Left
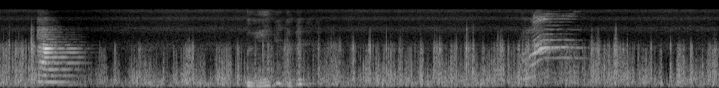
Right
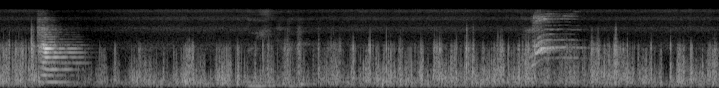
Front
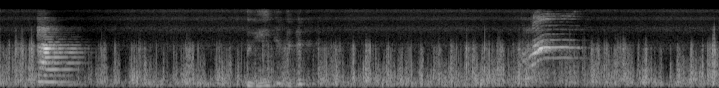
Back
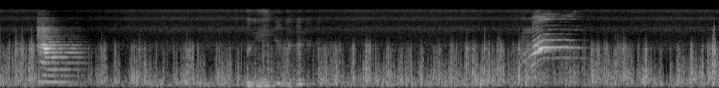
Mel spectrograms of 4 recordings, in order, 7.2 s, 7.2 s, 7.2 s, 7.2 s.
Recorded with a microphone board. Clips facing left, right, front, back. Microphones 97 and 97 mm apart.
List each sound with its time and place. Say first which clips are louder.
0.4 s a trumpet: left 2 dB, front 3 dB; 50° left, 4 m
2.5 s breathing: left 7 dB, back 1 dB; 100° left, 1.5 m
5.2 s a cat meowing: left 5 dB, front 1 dB; 70° left, 2.5 m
